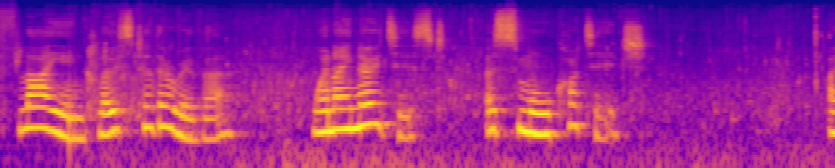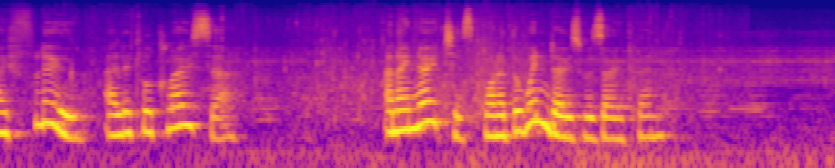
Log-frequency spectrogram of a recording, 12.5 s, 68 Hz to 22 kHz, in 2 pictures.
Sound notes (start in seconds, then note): 0.0 leaves crackling; 1.0 water running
